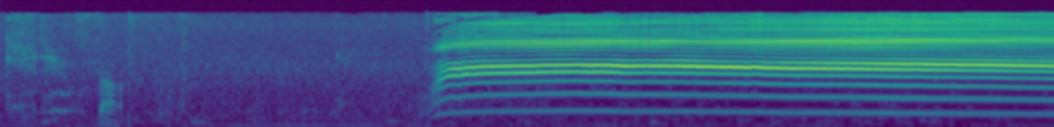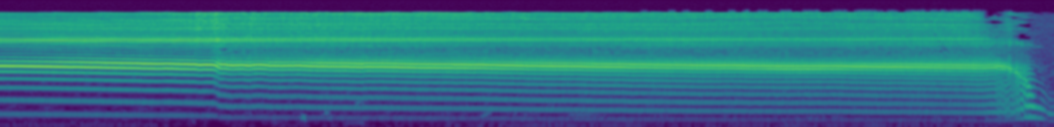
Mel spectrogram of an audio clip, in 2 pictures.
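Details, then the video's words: A frog screaming in defense, puffing itself up bigger: after two quiet seconds a sudden sustained harmonic wail lasting about eight seconds, gradually sinking in pitch with a small step midway, cutting off abruptly. "Amazing Screaming frog"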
